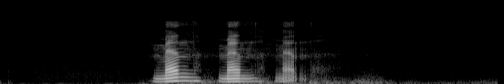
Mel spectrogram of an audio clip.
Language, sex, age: Norwegian, male, 23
